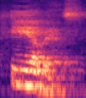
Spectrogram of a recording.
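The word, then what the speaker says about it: heiress: उसका उत्तराधिकारी बैठता है, इसका जेंडर हो जाएगा एयरएस, ई डबल एस जोड़ देंगे इसमें और पढ़ते समय एच को क्या रखेंगे साइलेंट, एयर एयरएस। अगला गाइस देखो जो रिलेशन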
